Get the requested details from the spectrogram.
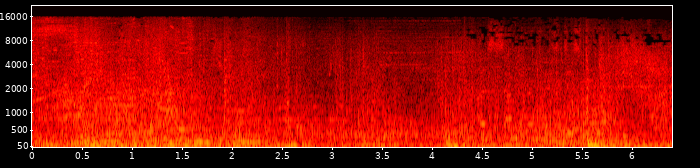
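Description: Magic spells crackle and clash in a busy fight.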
